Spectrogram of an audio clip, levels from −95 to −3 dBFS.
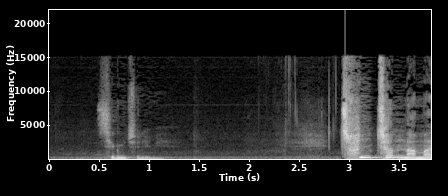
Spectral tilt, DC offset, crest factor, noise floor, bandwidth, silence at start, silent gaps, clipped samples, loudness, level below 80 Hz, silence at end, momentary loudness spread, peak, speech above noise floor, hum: -3.5 dB/octave; under 0.1%; 20 dB; -52 dBFS; 15.5 kHz; 0.5 s; none; under 0.1%; -15 LUFS; -54 dBFS; 0 s; 19 LU; 0 dBFS; 36 dB; none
